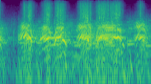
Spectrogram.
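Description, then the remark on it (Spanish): A watchdog barks and yips excitedly, a rapid string of five or six sharp, high, loud yaps with barely a pause between them. “¡El mejor perro velador que jamás hayamos tenido en la vida!”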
